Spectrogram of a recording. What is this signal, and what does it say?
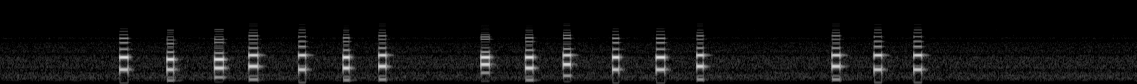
DTMF, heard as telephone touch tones, dialled by hand, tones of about 70 ms. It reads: 2149359 05#229 933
